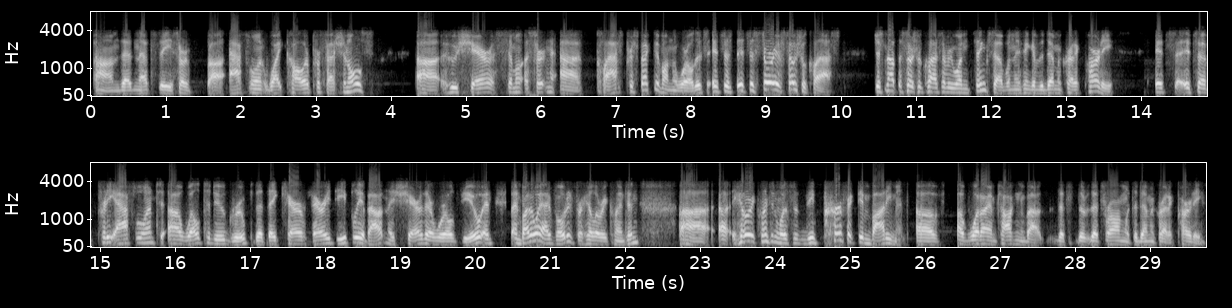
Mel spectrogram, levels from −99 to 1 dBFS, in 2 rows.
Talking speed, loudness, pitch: 200 wpm, -19 LUFS, 175 Hz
